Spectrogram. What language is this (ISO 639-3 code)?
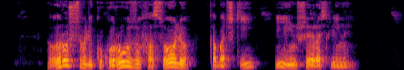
bel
